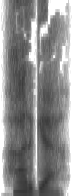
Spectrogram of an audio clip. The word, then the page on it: harga: indonesian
